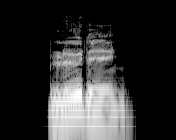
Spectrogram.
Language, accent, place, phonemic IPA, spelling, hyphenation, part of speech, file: German, Germany, Berlin, /ˈbløːdl̩n/, blödeln, blö‧deln, verb, De-blödeln.ogg
- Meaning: to fool around, to joke around, to talk nonsense (usually in a playful way)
